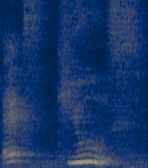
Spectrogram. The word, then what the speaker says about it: excuse: There are two pronunciation. First is XQ's. XQ's uh ends in Ss XQ's.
